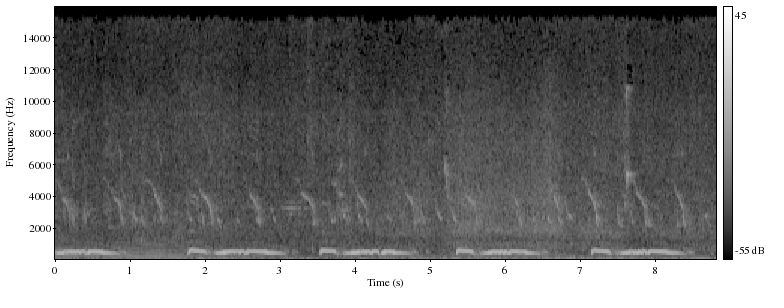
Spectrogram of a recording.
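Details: A steady series of five low, mournful coos from a mourning dove, repeated roughly every two seconds, each a brief rising note then a sustained sliding moan. Many thin, high bird chirps sound throughout.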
